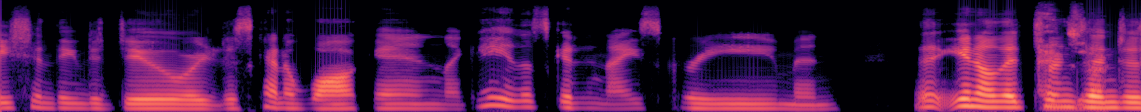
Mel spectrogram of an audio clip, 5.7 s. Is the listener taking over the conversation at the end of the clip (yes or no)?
no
